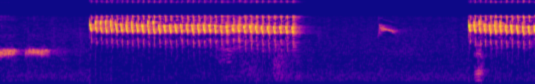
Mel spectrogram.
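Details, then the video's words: Velvet-fronted Nuthatch (cililin) 'tembakan rapat' for master training: two short whistled notes, then a three-second rapid high rattling trill, a brief chirp, and the trill starting again. "Masteran Cililin Tembakan Rapat Durasi Panjang"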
